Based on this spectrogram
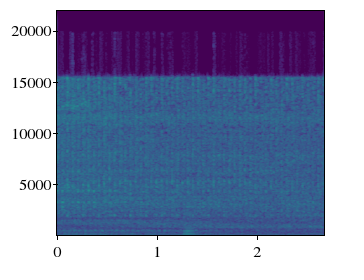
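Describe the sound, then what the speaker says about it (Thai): Three-cylinder engine of a Nissan Almera/March idling steadily with a slight vibration, a continuous low, even hum with a faint rhythmic knock, close by and alone. "เครื่องยนต์สามสูบอารมณ์ก็จะประมาณนี้นะฮะสั่นนิดนึง"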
